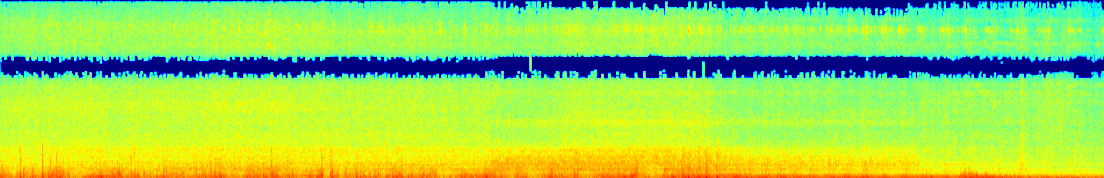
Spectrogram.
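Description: Passenger train running, heard from inside the carriage: a steady rumble of wheels on track mixed with a rush of air noise, swelling a little in the second half.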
